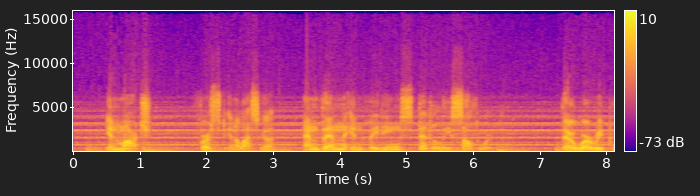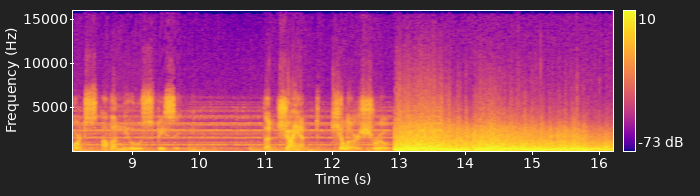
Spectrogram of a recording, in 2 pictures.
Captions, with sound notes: In March, first in Alaska, and then invading steadily southward, there were reports of a new species. The giant killer shrew. (thunder claps)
